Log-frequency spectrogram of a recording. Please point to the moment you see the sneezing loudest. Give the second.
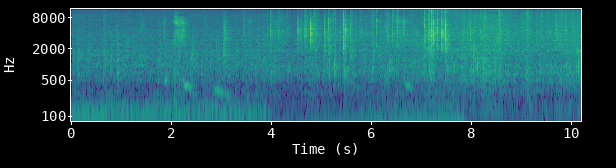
2 s.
